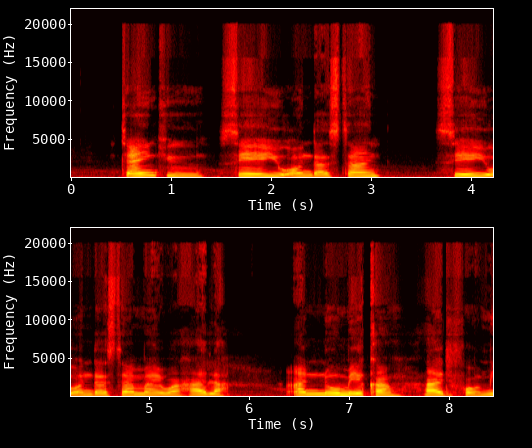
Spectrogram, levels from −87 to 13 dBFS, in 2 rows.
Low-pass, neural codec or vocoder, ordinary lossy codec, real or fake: none; none; none; real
